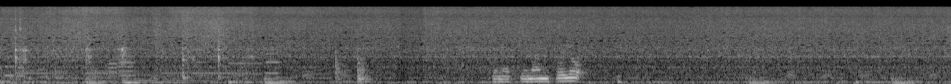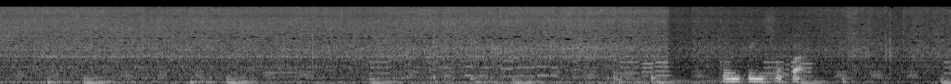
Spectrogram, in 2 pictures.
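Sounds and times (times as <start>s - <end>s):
meat sizzling in oil: 0.0s - 19.0s
faint background music: 7.2s - 19.0s.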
